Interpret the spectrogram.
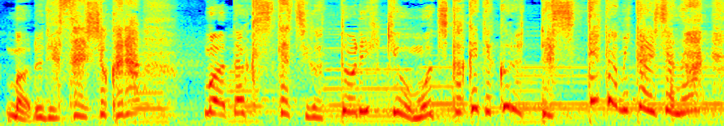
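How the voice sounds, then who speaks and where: A woman's voice: extremely high pitch, big pitch swings, fast talker, music in the background. A woman playing a proud, scheming demon woman in an anime audio drama, with theatrical, formal feminine speech. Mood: suspicious.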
